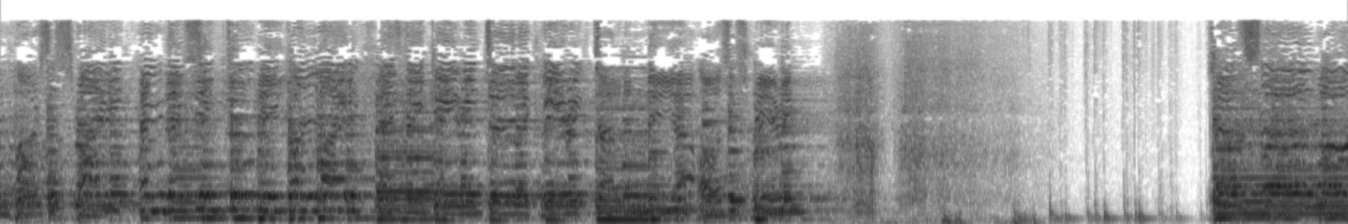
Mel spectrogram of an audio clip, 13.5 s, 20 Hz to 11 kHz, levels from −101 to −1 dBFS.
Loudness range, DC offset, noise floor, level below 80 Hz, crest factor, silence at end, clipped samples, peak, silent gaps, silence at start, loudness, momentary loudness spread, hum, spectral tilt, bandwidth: 16 LU; under 0.1%; -52 dBFS; -42 dBFS; 16 dB; 0 s; under 0.1%; -2 dBFS; none; 0 s; -16 LUFS; 14 LU; none; -5.5 dB/octave; 8.4 kHz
